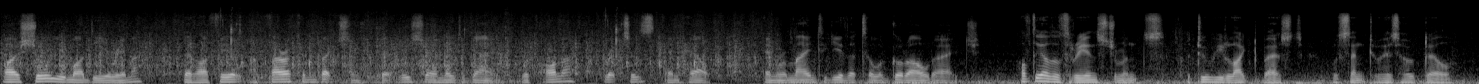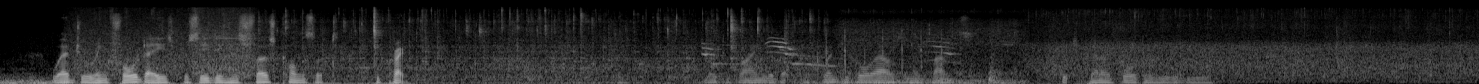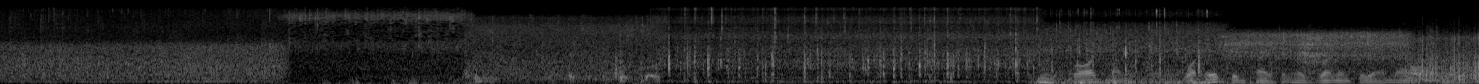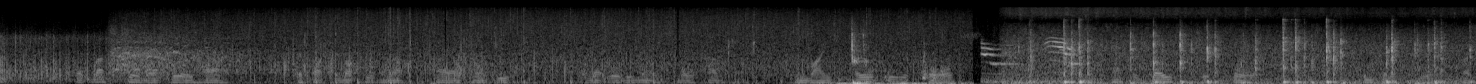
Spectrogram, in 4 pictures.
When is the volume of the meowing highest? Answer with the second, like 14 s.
55 s.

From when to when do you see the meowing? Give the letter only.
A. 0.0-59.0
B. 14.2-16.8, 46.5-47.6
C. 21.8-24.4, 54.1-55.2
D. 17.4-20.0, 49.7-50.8
C.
